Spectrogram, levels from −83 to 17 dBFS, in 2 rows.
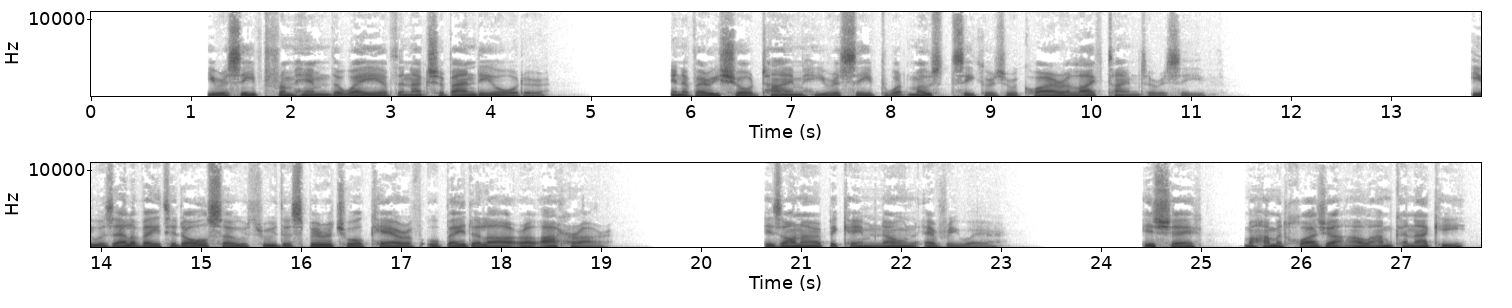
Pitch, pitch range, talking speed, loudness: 130 Hz, 115-155 Hz, 105 wpm, -15 LUFS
